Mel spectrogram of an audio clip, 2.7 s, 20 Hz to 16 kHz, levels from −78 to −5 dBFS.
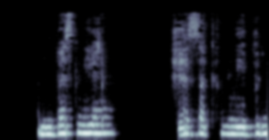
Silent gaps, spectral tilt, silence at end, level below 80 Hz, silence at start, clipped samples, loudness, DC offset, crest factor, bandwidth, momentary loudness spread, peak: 1.22-1.71 s; -6 dB/octave; 0 s; -58 dBFS; 0.4 s; under 0.1%; -19 LUFS; under 0.1%; 12 dB; 11.5 kHz; 15 LU; -6 dBFS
